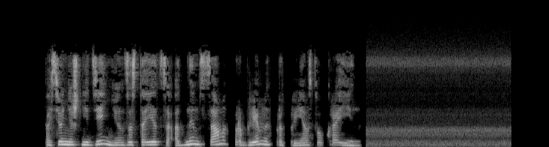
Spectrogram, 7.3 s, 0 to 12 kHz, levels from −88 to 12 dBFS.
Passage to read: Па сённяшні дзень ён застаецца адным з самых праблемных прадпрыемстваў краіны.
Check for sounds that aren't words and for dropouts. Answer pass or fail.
pass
